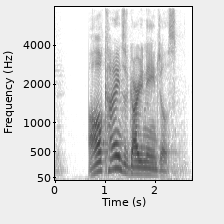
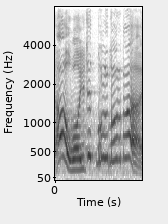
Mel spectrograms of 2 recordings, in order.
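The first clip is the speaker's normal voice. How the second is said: high-pitched babbling stand-in voice; imitated angel voice; 5 dB louder than usual. Wife relays the angel's advice, imitated voice. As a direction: rattle off the gist in a high voice. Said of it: "but this voice goes".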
